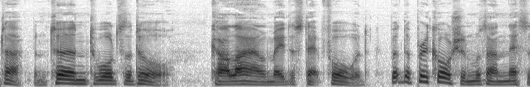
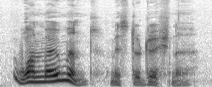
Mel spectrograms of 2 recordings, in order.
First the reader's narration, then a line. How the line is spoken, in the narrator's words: interposed Carrados in his smoothest tones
